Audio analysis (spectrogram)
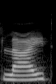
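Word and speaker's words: light: Number 10 पर देखिए जी H silent है, यानी कि ये बोला ही नहीं जाता।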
